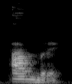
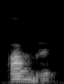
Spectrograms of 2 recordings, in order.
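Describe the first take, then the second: First: The word begins directly with the vowel. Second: The word begins directly with the vowel.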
